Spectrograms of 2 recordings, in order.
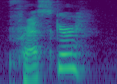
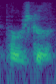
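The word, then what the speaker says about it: Presger: You mean the Presker? – I'm pretty sure it's P-E-R-S. Or maybe is it... – It's... Okay, the audiobook says it like Presca. – Let me... – Like rhymes with Fresca.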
